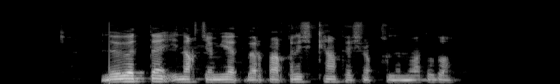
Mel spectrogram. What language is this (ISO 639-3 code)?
uig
